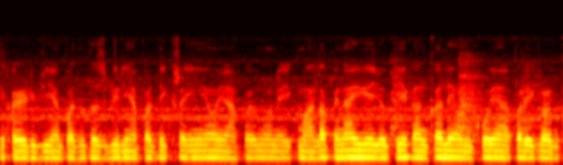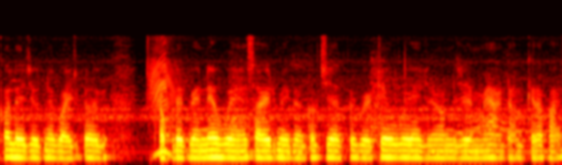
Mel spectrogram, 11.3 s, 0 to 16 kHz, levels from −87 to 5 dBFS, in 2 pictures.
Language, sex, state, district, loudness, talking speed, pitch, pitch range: Hindi, male, Bihar, Vaishali, -19 LUFS, 275 wpm, 115 Hz, 110-115 Hz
